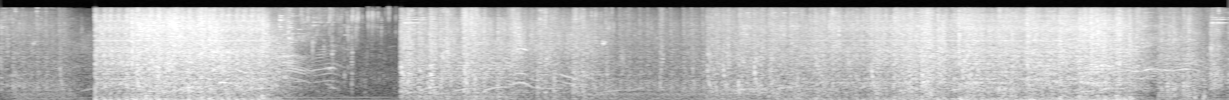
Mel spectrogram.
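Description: Rapid bursts of rifle fire crack out.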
